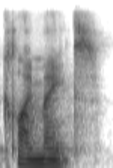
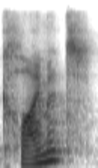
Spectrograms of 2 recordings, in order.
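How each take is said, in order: First: Cly-MATE, rhyming with "late"; "climate" with a full, stressed MATE; second-syllable stress. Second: CLY-mit, rising as a question; weight on "cli" in "climate", weak ending; "climate" offered with the first syllable strong; first-syllable stress. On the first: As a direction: lean on the end of "climate". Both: Shown as a demonstration. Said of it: "first syllable or the second syllable".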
